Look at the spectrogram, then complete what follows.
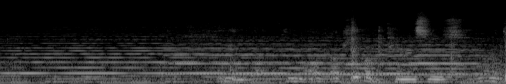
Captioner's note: murmur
